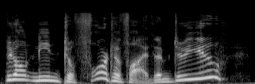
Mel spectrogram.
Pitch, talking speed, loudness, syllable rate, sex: 170 Hz, 190 wpm, -18 LUFS, 4.7 syllables/s, male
